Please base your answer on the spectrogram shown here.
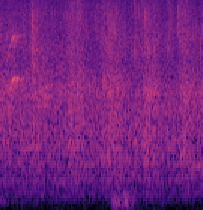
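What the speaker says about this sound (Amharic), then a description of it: "እህታችን መቲ በጣም እያጨበጨባችሁ ተቀበሏት" Church audience at New Creation Church clapping to welcome a woman named Meti, a dense, steady wash of applause slightly distant in a large hall.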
